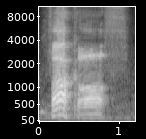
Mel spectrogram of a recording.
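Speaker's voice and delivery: loud, blunt pub heckle; angry heckler. Acted. Punter refusing to apologise to performer, angry heckler. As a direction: throw it loudly at the stage.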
